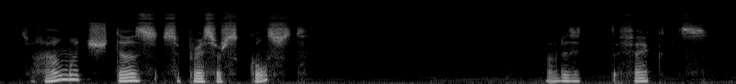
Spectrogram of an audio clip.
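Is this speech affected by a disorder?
No.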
